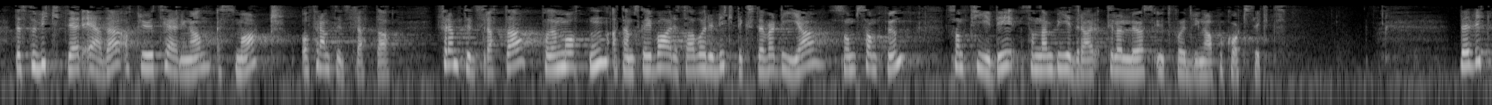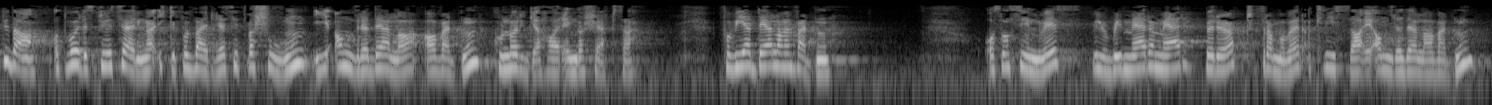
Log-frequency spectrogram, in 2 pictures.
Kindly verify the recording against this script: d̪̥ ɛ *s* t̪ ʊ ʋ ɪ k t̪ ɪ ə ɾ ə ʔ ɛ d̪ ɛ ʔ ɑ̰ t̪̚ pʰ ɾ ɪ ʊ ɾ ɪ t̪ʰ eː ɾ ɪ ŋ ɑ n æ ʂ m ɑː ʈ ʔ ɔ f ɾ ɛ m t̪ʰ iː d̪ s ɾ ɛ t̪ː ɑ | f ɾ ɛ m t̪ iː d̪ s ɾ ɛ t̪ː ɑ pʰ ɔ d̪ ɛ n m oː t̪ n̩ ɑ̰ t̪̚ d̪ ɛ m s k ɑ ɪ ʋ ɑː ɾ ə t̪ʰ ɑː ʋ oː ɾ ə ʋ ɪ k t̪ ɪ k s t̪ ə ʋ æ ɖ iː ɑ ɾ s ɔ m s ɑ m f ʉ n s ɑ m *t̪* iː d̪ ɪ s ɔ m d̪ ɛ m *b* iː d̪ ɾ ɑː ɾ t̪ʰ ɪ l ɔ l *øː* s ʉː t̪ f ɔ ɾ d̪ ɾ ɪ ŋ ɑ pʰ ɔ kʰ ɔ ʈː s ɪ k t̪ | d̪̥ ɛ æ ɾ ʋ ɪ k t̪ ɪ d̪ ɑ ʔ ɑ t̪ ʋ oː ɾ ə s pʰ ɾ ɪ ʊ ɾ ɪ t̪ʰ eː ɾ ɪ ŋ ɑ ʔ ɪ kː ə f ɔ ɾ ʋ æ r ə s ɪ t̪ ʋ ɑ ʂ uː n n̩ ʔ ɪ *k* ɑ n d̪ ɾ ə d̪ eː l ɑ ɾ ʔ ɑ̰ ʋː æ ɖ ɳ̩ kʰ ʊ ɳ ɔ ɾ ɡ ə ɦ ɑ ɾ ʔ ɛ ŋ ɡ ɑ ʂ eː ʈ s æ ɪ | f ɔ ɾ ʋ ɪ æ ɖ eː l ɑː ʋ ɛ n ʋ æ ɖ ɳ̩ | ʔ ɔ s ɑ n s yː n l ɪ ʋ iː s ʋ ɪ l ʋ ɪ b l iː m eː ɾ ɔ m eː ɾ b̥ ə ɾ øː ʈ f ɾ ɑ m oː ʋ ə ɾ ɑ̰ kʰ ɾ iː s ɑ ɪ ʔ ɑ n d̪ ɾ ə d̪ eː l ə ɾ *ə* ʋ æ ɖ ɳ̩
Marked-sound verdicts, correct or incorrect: correct, incorrect, correct, correct, incorrect, incorrect

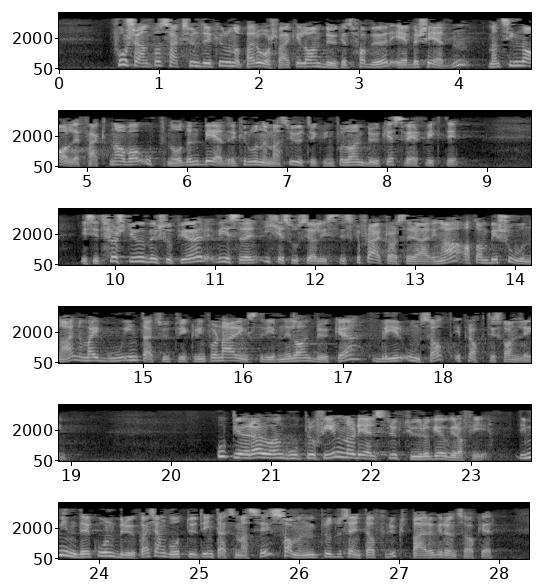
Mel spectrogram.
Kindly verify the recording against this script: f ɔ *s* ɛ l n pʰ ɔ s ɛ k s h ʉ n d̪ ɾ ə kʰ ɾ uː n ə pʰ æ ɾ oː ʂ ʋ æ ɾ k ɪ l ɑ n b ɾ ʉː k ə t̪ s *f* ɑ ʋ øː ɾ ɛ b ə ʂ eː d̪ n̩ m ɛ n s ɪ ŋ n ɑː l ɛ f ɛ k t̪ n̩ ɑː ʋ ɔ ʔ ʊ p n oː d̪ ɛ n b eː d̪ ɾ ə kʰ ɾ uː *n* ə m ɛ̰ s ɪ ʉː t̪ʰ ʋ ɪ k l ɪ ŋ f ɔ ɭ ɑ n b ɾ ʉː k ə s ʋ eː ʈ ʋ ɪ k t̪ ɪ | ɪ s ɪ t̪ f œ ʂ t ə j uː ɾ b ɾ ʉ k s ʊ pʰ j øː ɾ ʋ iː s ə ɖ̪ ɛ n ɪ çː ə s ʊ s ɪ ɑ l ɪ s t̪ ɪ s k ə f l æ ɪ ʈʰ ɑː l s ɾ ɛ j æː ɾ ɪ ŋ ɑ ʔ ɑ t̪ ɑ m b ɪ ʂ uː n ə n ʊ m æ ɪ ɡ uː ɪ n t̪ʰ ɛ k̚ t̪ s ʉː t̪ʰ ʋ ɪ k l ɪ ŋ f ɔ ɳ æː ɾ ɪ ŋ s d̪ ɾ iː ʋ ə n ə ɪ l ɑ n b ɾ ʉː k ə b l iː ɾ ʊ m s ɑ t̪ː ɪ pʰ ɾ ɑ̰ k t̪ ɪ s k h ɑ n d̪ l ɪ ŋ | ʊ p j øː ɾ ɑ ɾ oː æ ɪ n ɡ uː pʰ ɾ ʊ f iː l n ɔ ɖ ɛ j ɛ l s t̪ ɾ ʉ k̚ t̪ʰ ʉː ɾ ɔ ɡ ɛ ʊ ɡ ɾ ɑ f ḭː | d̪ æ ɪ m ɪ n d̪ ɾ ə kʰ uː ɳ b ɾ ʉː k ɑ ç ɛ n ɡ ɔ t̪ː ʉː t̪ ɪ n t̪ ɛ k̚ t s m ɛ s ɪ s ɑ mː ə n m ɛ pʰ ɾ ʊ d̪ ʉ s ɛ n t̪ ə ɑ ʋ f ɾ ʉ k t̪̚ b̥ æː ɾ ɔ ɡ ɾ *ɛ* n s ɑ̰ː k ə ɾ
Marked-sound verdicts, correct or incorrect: incorrect, correct, correct, incorrect

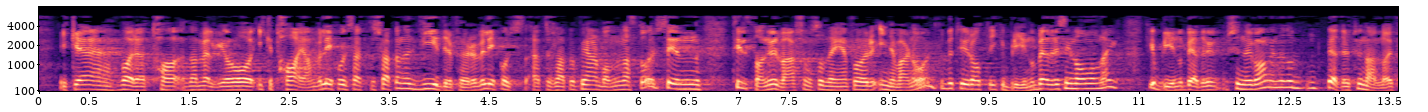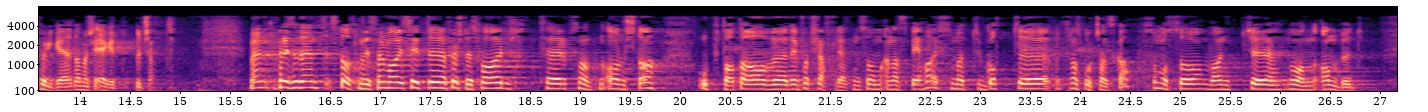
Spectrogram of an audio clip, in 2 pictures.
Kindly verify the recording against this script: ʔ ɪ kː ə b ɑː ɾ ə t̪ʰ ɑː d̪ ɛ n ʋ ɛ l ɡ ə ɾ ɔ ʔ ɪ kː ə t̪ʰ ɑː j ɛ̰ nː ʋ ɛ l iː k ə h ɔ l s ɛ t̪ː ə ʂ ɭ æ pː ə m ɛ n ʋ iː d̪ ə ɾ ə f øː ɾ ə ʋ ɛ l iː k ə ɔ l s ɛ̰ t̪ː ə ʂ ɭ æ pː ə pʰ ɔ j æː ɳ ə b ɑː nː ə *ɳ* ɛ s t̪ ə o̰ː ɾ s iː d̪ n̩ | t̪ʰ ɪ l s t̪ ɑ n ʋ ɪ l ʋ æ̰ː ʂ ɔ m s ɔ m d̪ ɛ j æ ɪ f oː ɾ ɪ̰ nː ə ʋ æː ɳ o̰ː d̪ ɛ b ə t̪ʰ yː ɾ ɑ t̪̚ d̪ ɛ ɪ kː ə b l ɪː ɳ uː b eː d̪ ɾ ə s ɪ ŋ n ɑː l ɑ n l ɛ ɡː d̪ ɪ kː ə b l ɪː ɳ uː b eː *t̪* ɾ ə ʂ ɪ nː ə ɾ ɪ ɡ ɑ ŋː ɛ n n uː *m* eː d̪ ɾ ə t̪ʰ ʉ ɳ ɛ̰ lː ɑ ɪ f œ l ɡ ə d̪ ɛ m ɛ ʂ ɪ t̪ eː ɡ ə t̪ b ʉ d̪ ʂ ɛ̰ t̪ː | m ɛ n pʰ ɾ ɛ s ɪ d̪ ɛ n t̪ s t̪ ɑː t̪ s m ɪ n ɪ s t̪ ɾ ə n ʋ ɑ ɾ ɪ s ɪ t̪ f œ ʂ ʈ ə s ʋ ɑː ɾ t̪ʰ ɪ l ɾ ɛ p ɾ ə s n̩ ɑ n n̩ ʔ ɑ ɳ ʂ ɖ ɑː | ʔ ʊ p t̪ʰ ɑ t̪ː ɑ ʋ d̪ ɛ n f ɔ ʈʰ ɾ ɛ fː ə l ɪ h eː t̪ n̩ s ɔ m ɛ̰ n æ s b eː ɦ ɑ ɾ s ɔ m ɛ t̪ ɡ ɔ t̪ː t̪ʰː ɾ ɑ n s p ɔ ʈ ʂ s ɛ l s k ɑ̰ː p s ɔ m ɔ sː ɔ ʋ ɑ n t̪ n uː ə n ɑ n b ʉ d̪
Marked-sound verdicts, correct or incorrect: incorrect, incorrect, incorrect

